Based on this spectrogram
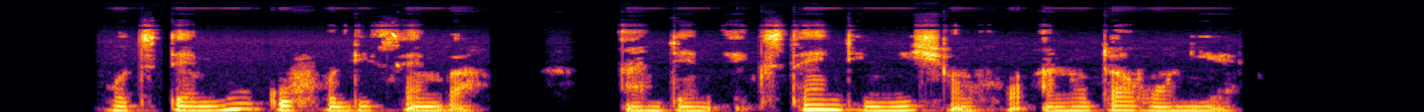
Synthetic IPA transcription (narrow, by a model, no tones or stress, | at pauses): bɔtdɛ̃muɡofɔdisɛ̃mba | ʔãndɛ̃mɛkstʰɛ̃ndimiʃɔ̰̃nfɔ̰ʔanɔdəwɔ̃njiə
